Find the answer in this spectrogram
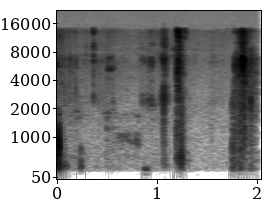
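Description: A few faint, short clicks and a brief rustle near the end as gloved hands work plastic mesh pond netting loose among the edging stones.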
